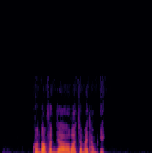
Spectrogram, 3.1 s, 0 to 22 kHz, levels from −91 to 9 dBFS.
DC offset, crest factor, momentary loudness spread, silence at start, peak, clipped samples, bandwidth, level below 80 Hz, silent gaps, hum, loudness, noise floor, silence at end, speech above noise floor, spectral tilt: under 0.1%; 20 dB; 15 LU; 0.65 s; -14 dBFS; under 0.1%; 10.5 kHz; -66 dBFS; none; none; -31 LUFS; -84 dBFS; 1 s; 54 dB; -8.5 dB/octave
